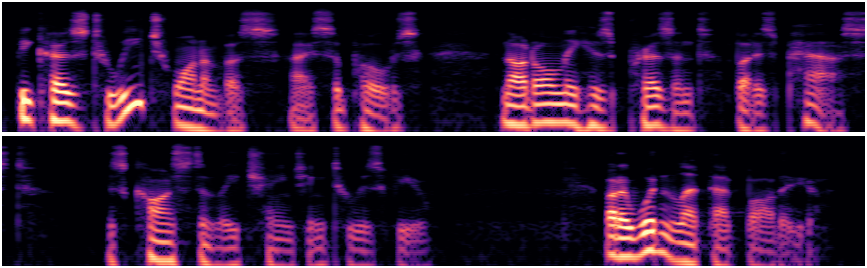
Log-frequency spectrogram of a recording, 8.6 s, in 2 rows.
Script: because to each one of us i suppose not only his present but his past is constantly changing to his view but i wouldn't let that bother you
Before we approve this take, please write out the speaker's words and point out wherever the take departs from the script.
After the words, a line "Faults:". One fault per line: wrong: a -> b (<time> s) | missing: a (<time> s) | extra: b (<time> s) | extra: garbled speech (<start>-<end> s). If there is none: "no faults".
because to each one of us i suppose not only his present but his past is constantly changing to his view but i wouldn't let that bother you
Faults:
no faults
